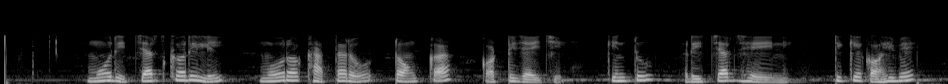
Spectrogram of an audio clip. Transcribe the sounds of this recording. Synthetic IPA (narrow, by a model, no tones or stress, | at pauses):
mũɾit͡ʃaɾd͡ʒkɔɾili | moɾɔkʰat̪aɾuʈɔŋka | kɔʈid͡ʒajt͡ʃʰḭkint̪uɾit͡ʃaɾd͡ʒɦejniʈikekɔɦibe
